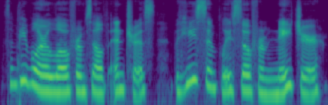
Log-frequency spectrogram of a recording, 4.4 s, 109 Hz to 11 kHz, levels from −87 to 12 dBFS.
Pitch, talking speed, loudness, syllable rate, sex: 215 Hz, 180 wpm, -17 LUFS, 5.0 syllables/s, female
